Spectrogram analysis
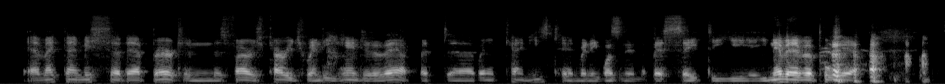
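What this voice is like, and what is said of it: Bobby Davis impersonation. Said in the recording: “That's more a Bobby Davis impersonation”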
